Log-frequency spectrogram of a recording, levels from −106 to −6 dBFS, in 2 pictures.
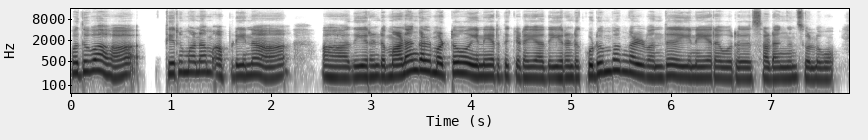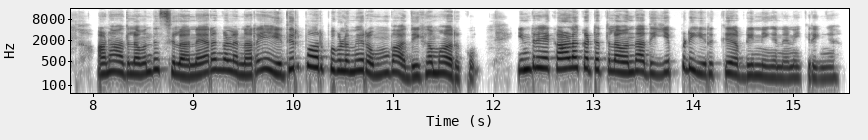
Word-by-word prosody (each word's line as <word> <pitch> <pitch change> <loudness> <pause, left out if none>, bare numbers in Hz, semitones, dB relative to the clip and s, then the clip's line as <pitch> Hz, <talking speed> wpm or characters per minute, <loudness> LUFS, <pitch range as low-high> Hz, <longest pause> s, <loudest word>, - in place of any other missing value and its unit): பொதுவா 250 +4 +1 0.7
திருமணம் 240 +2 -2
அப்படின்னா, 190 +2 -2 0.7
அ - - -2 0.2
அது 170 +1 -4
2 180 0 -1
மனங்கள் 255 +7 +3
மட்டும் 225 +2 +1
இணையறது 190 0 -1
கிடையாது. 170 -1 -3
2 175 0 -2
குடும்பங்கள் 235 0 +1
வந்து 175 +3 -2 0.2
இணையிற, 175 0 -2
ஒரு 160 0 -4 0.2
சடங்குன்னு 165 +1 -3
சொல்லுவோம். 155 0 -4 0.4
ஆனா, 220 +4 +2
அதில 215 -1 +1
வந்து 260 +5 +1
சில 200 -5 +3
நேரங்கள்ல, 265 +1 +2
நெறய 260 +8 0
எதிர்பார்ப்புகளுமே, 290 - +2
ரொம்ப 220 +4 -3
அதிகமா 225 +6 +1
இருக்கும். 165 - -9 0.4
இன்றைய 315 +1 +4
காலகட்டத்தில 295 -4 +4
வந்து, 255 +2 +3
அது 220 -1 -4 0.2
எப்படி 290 +5 -1
இருக்கு 215 +2 -2
அப்படின்னு 195 0 -3
நீங்க 175 -1 -3
நெனைக்கிறீங்க? 170 -1 -6
215 Hz, 140 wpm, -22 LUFS, 175-255 Hz, 0.7 s, இன்றைய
